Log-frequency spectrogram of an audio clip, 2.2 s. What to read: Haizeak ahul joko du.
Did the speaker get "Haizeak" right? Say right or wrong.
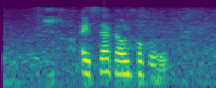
right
